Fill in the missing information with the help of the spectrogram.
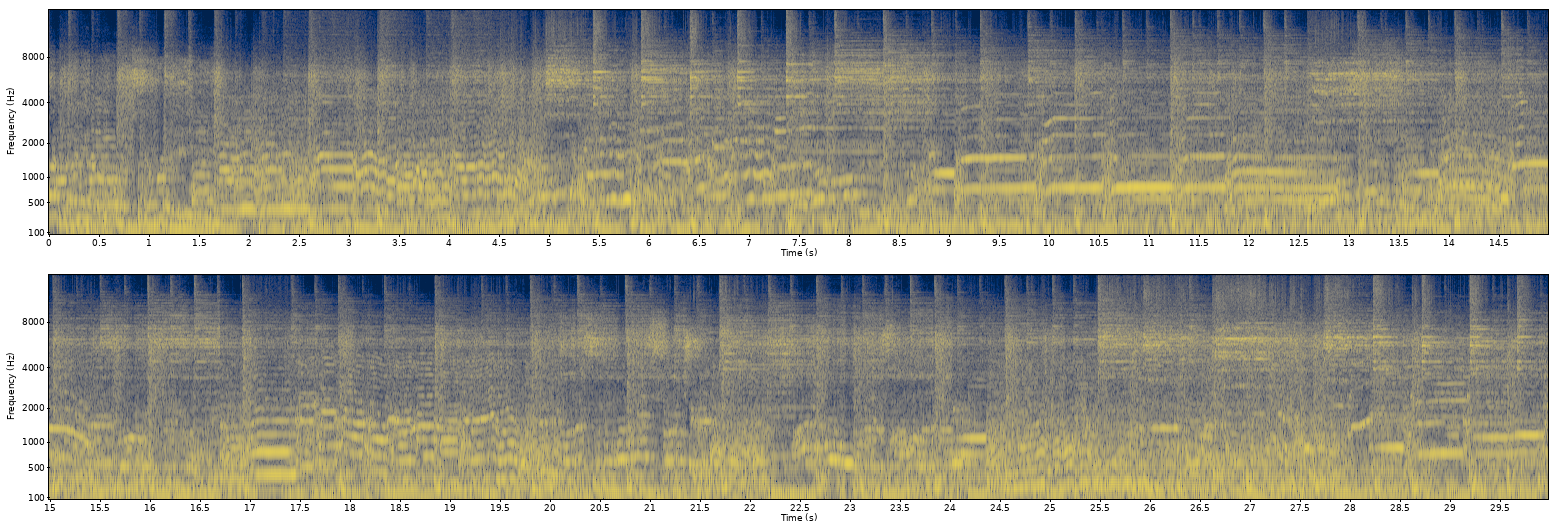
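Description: Live blues band playing, with electric guitar and drum kit. The lead line holds and bends long notes.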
